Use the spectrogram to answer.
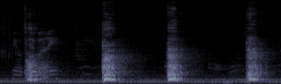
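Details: Four short, harsh coughs about a second apart, each with a sudden burst and brief fading tail, in a quiet room: an animal's cough.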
